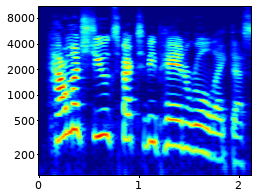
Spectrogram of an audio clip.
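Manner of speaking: ordinary talk, nothing marked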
